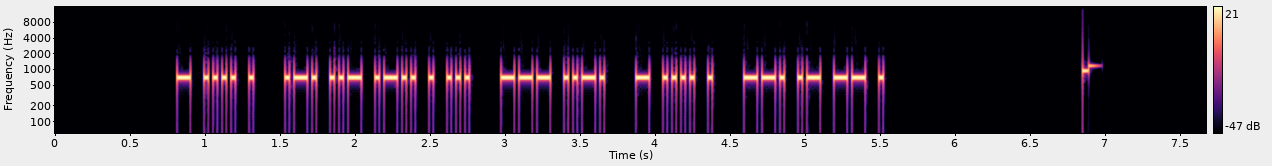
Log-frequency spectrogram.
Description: Morse code, heard as a keyed tone, about 40 wpm, 700 Hz. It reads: THE RULES OF THE GAME
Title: Sets of 5 Words Encore2 40wpm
